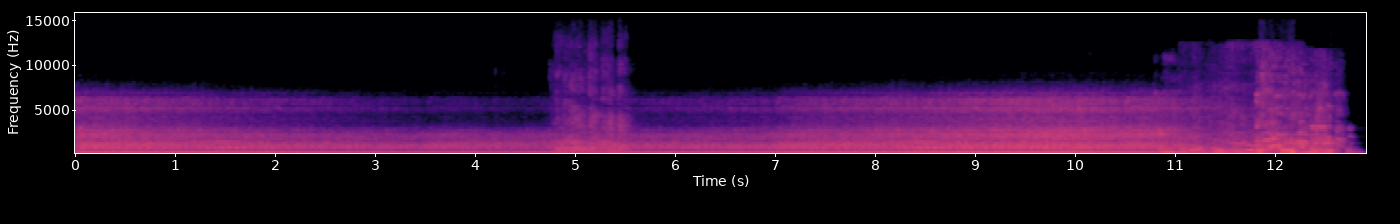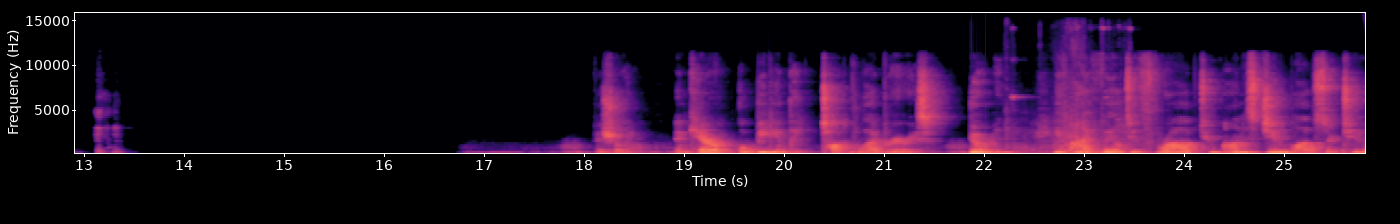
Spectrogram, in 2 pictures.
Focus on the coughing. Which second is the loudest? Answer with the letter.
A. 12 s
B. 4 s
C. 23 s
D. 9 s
A.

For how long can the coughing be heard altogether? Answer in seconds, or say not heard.
3 s.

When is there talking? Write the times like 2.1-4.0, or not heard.
18.1-25.7.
